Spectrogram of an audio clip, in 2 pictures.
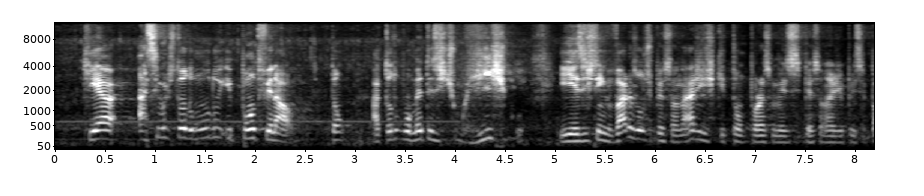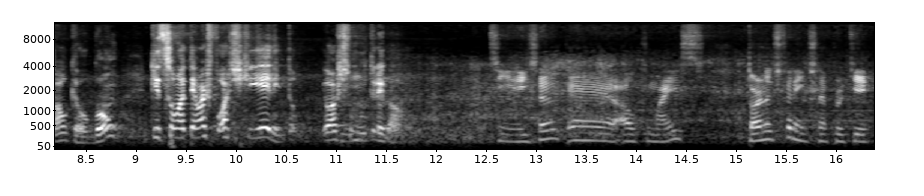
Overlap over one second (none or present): none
